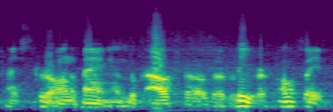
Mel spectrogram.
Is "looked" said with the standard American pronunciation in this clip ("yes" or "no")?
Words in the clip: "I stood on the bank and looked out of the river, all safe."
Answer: no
